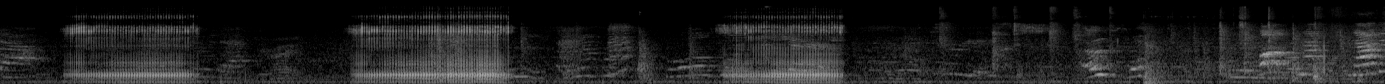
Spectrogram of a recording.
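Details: Bulldog snoring while asleep: long, loud, rattling snores over three clear cycles, then softer snuffling with muffled household noise in the background.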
